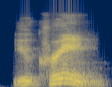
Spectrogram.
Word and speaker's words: Ukraine: you ukraine ukraine ukraine ukraine well tony it's ukraine and maybe you can join me in in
